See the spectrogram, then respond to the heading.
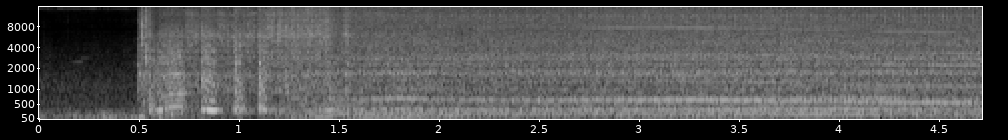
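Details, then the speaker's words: Toyota Auris engine starting and idling: a steady mid-pitched hum or whine from the alternator area rides over the idle. The cause was a failed diode bridge in the Denso alternator, and the alternator was rebuilt. "причина была в диодном мосте именно именно в диодном мосте как я и говорил вот этот шум"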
